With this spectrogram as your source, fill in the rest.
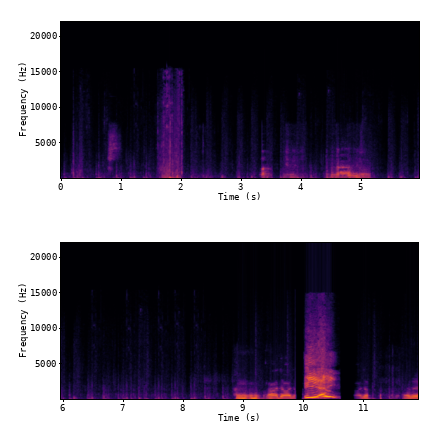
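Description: Footsteps run over rock.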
